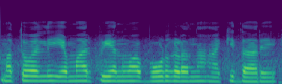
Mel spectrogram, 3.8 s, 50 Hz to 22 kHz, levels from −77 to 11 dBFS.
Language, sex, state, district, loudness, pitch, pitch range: Kannada, female, Karnataka, Koppal, -14 LUFS, 220 Hz, 210-225 Hz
